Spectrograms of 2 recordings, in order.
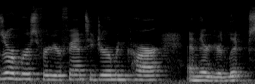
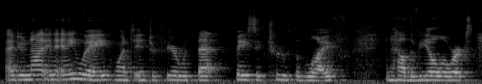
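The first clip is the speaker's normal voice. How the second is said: ordinary talk, nothing marked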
